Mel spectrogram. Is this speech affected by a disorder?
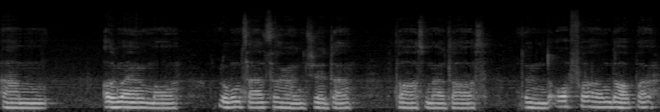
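Yes: amyotrophic lateral sclerosis.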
